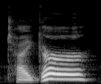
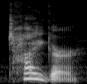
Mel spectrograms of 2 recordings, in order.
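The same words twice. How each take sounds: First: "tiger" with a loud, high, wrong punch on GER; wrong stress on GER. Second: "tiger" con fuerza en TI; first-syllable stress. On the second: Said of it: "you can hear that the word is". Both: Shown as a demonstration.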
